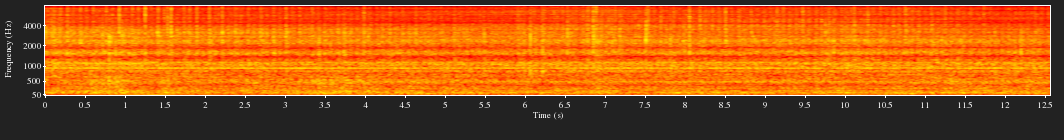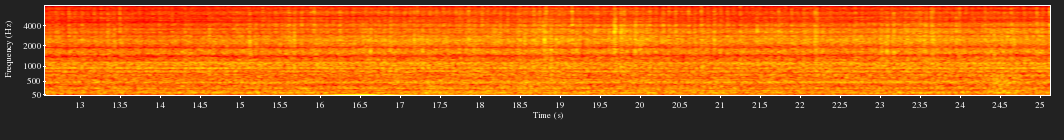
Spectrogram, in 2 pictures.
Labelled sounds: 1.1	1.4	vessel noise, 1.3 to 1.5 kHz

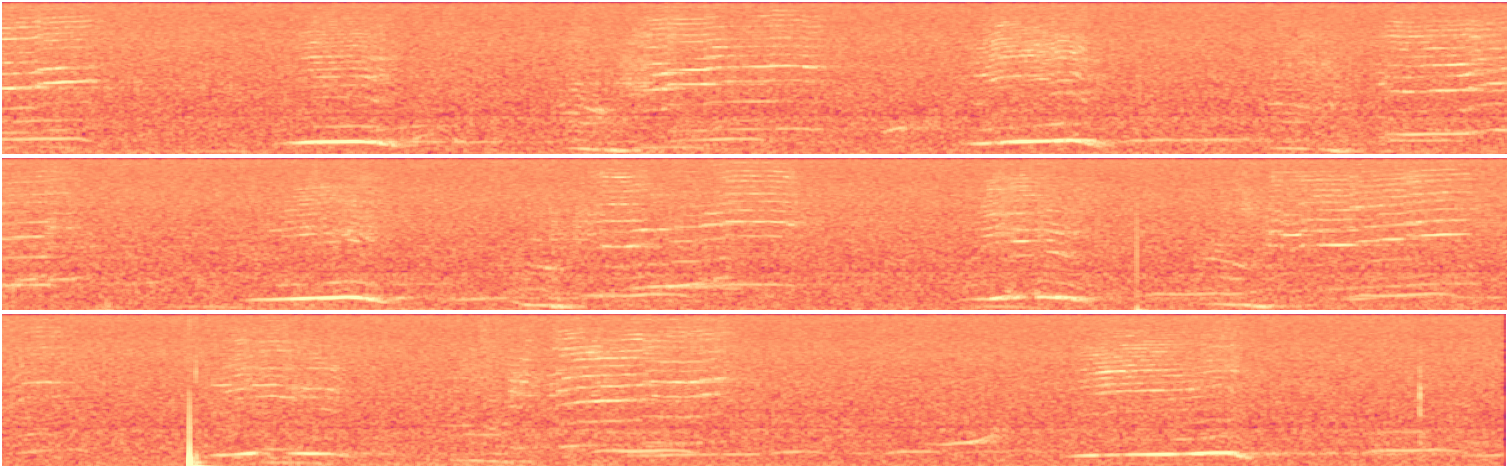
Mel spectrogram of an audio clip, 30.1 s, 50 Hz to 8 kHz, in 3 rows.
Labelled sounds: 0.2	0.7	humpback whale, 1.9 to 6.0 kHz
1.0	2.6	humpback whale, 1.3 to 4.9 kHz
4.2	5.5	humpback whale, 1.1 to 6.1 kHz
6.6	7.2	humpback whale, 1.6 to 2.8 kHz
9.2	10.4	humpback whale, 1.1 to 5.5 kHz
11.9	12.3	humpback whale, 1.6 to 4.5 kHz
13.5	15.4	humpback whale, 0.80 to 7.3 kHz
16.6	17.0	humpback whale, 1.6 to 2.7 kHz
18.1	19.9	humpback whale, 0.83 to 6.3 kHz
20.2	20.5	humpback whale, 1.9 to 2.1 kHz
21.7	22.1	humpback whale, 1.4 to 2.8 kHz
23.0	25.0	humpback whale, 1.3 to 4.8 kHz
27.3	28.0	humpback whale, 1.6 to 4.4 kHz

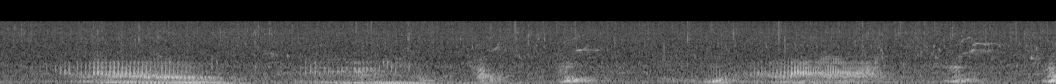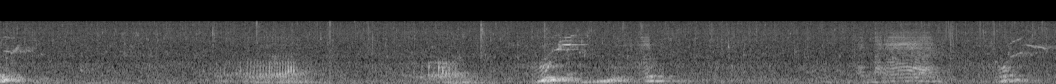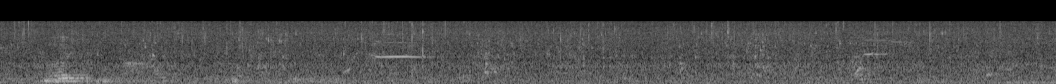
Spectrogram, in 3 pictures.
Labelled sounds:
5.7	6.0	humpback whale, 1.6 to 2.2 kHz
9.6	10.9	humpback whale, 1.5 to 2.7 kHz
16.1	16.5	humpback whale, 1.7 to 2.6 kHz
19.3	19.8	humpback whale, 0.78 to 2.7 kHz
20.7	21.2	humpback whale, 1.3 to 2.5 kHz
22.4	22.6	humpback whale, 0.88 to 1.1 kHz
24.8	25.4	humpback whale, 1.2 to 2.9 kHz
29.7	30.0	humpback whale, 1.4 to 1.7 kHz

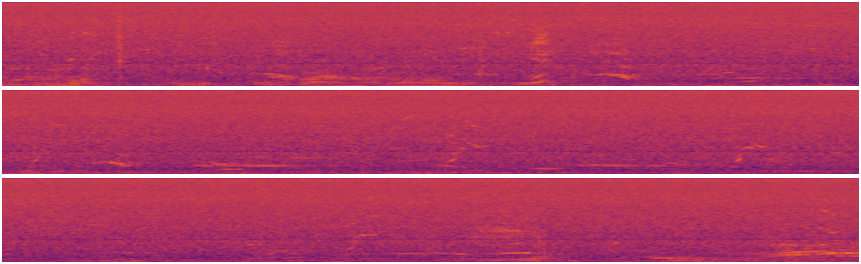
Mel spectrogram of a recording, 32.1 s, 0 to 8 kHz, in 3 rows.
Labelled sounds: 6.6	6.9	humpback whale, 1.7 to 2.0 kHz
20.0	20.3	humpback whale, 0.86 to 1.1 kHz
25.8	26.1	humpback whale, 0.90 to 1.1 kHz
27.5	27.9	humpback whale, 0.99 to 1.3 kHz

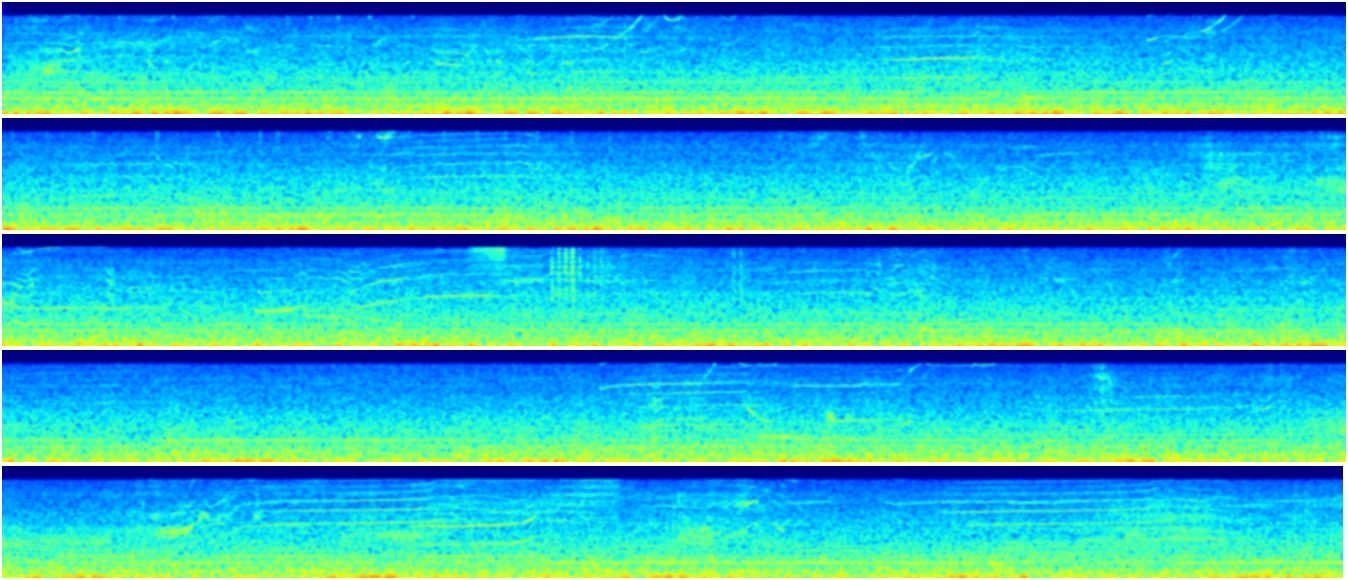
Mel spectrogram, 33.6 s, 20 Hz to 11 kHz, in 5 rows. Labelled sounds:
0.0	1.3	killer whale, southern resident, 0.79 to 8.0 kHz
2.0	3.5	killer whale, southern resident, 1.4 to 7.9 kHz
4.3	5.2	killer whale, southern resident, 1.1 to 5.7 kHz
12.6	14.0	killer whale, southern resident, 1.4 to 7.8 kHz
17.2	18.2	killer whale, southern resident, 1.8 to 5.5 kHz
31.3	33.5	killer whale, southern resident, 1.0 to 7.9 kHz

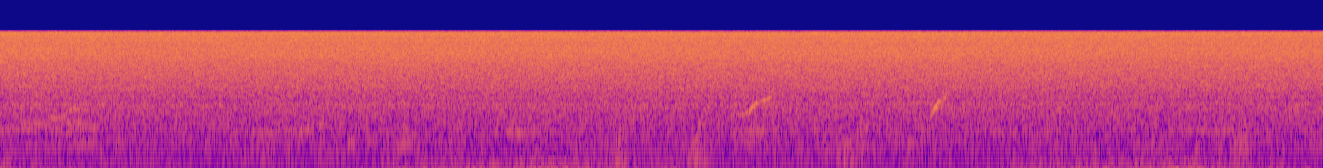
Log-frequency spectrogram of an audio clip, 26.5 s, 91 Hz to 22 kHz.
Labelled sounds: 15.1	15.5	humpback whale, 0.80 to 0.99 kHz

